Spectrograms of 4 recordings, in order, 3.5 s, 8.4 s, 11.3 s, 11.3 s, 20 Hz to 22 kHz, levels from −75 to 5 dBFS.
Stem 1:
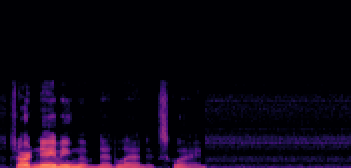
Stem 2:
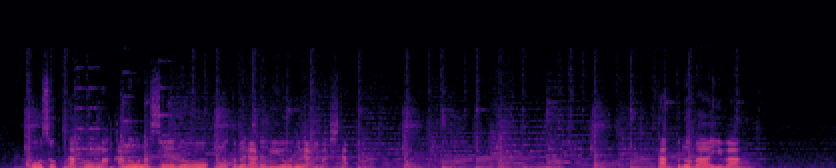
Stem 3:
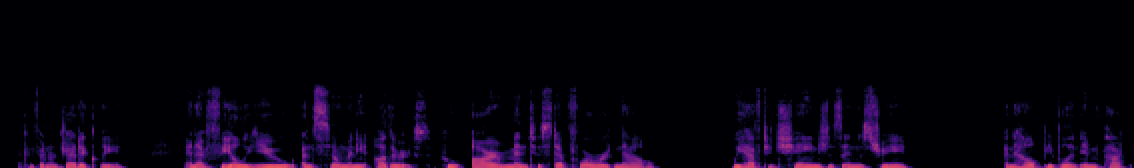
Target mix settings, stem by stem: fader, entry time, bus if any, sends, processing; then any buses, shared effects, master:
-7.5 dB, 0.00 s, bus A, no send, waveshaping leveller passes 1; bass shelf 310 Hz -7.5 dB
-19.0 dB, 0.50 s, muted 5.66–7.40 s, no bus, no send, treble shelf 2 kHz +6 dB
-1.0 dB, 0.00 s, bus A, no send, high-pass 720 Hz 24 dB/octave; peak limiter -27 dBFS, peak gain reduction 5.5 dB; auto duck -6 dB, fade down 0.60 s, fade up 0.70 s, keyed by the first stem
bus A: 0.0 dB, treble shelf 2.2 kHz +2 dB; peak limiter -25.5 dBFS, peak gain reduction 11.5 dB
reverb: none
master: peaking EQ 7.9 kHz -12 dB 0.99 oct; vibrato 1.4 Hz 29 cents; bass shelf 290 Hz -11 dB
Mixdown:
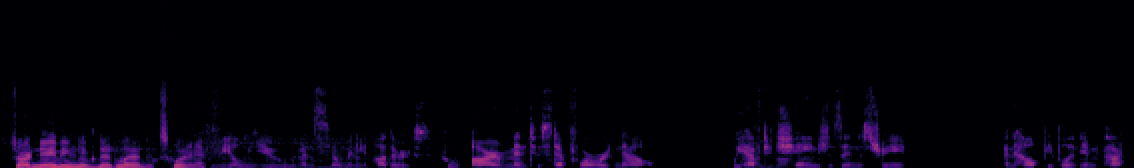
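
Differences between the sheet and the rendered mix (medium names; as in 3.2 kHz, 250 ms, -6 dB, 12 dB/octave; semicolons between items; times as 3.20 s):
stem 1: missing bass shelf 310 Hz -7.5 dB; stem 2 -19.0 dB -> -30.0 dB; master: missing vibrato 1.4 Hz 29 cents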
